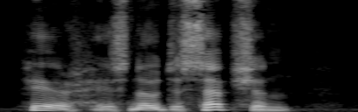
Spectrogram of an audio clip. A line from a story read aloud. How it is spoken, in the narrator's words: exclaimed Duncan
